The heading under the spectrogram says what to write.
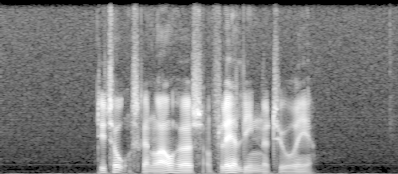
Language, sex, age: Danish, male, 33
